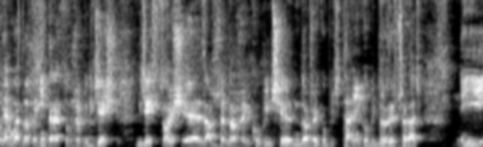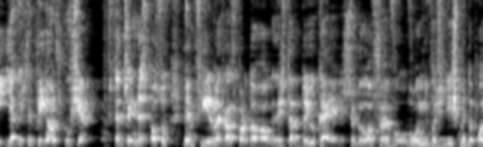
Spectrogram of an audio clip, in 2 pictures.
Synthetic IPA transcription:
ɲamwɛb̪d̪ɔt̪ɪxint̪ɛɾɛsuvʐɛbɘɡd͡ʑeɕ | ɡd͡ʑeɕt̪sɔɕzafʂɛd̪ɾɔʐɛjkupʲit͡ɕd̪ɔʐɛjkupʲḭt͡ɕt̪aɲejkupʲid͡ʑd̪ɾɔʐɛjspʂɛd̪at͡ɕ | ijak̬ʲɔɕt̪ɪxpʲejɔ̃w̃ʂkufɕɛ | ft̪ɛnt͡ʂɨinːɨspɔsupmʲɛɛmfʲiɾmɛt̪ɾanspɔɾt̪ɔvawkʲɛd̪ɪɕt̪amd̪ɔjukɛjakjɛʂt͡ʂɛbɘwɔfvuvuɲivɔʑilʲiɕmɘd̪ɔpɔ

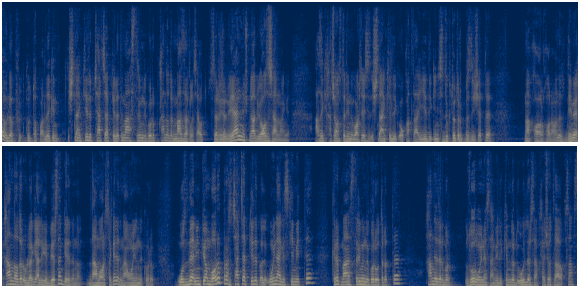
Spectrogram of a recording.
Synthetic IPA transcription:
ʊlapʰʊpʰʊlt̪ʰɒpad̪ɪle̞kʲɪnɪʃt̪ankʲʰe̞lɪp̚t͡ʃʰaɾt͡ʃʰap̚kʲelad̪ɪmanɪst̪ɾimnɪkʰɵɾɪp̚qʰɑnd̪ɒd̪ɪɾmazaɾqɨlˠɪʃaɾealʲnɪʃʊnad̪ɪjɒzɪʃ̬anɪma̰ŋɡʲaazɪkʲχʰɑt͡ʃʰɒnst̪ɾimnɪbɒʃlajs̬ɪzɪʃt̪ankʲʰe̞lɪkʲowqʰɑt̪ʰlaɾjed̪ɪkʲɪnsɪzɪkʰʊt̪ʰʊt̪ʰʊɾɪp̚bɪzd̪ejɪʃat̪d̪ɪ | manqʰɒjɒlˠqʰɒlˠamand̪ɪzd̪e̞mak̚ʲqʰɑnd̪ɒd̪ɪɾʊlaɾɡʲaalɪɡʲabe̞ɾs̬amkʲeled̪ɪmnɪ̰d̪amɒlˠsakʲeɾed̪ɪmanojnɪmnɪkʰɵɾɪ̰p̚ | ɵzɪd̪ajamɪmkʰɒnbɒɾɪp̚pɾɒst͡ʃʰaɾt͡ʃʰap̚kʲe̞lɪpalɪʔojnaŋʲɡʲɪz̥kʲemejt̪d̪ɪ | kʲʰɪɾɪpmanɪst̪ɾimɪmnɪkʰɵɾɪpot̪ʰɪɾat̪̚ːa | qʰɑnd̪ajd̪ɪɾbɪɾ | zoɾojnasamjelɪkʰʲːɪmd̪ɪɾd̪ɪojlˠd̪ɪɾs̬amχeʃɒt̪laɾqʰɨ̥sams

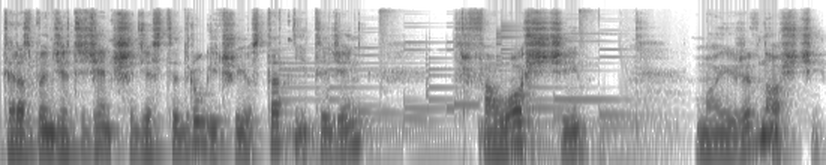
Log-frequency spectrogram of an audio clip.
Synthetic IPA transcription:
t̪ɛɾazbɛɲd͡ʑɛt̪̬ɘd͡ʑeɲtʂɘd͡ʑɛst̪ɘd̪ɾuɡʲit͡ʂɘlʲiɔst̪at̪ɲit̪ɘd͡ʑeɲt̪ɾfawɔɕt͡ɕi | mɔjejʐɘvnɔɕt͡ɕi

